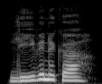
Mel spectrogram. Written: LEVENDEGJORTE

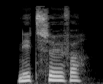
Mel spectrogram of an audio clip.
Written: netsurfer

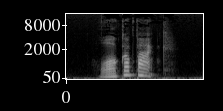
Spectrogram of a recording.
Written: rockerbank

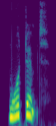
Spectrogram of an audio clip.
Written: morddømt

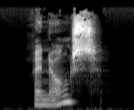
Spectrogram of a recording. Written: renonce

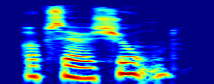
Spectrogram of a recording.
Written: observationer

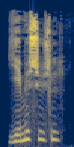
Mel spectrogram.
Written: hjemmesyssel

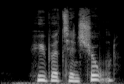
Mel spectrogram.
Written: hypertension

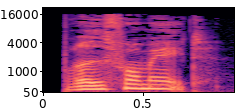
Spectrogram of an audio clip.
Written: bredformat

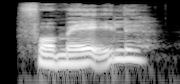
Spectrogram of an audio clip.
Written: formale

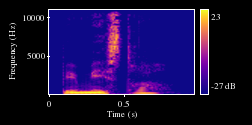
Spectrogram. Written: bemestre

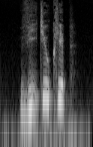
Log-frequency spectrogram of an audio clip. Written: videoklip

